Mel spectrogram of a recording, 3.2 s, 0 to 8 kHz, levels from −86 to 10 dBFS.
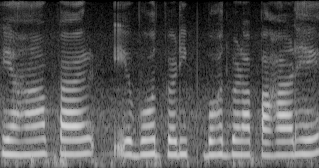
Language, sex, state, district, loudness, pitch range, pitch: Hindi, female, Uttar Pradesh, Hamirpur, -15 LUFS, 245-255 Hz, 250 Hz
